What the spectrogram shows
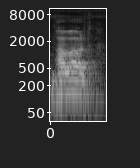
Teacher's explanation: तो देखेंगे फ्रेंड, भाव में अ और अर्थ में अ मिल करके क्या बन गया है, आ बन गया है। तो इसीलिए भाव धन अर्थ भावार्थ हो गया है। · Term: दीर्घ संधि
